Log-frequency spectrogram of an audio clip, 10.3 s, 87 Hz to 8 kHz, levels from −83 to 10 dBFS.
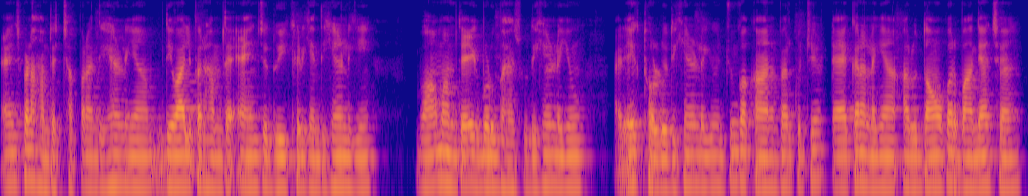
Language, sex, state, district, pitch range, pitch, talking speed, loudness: Hindi, male, Uttarakhand, Uttarkashi, 105-110 Hz, 110 Hz, 225 wpm, -22 LUFS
